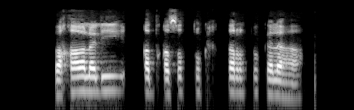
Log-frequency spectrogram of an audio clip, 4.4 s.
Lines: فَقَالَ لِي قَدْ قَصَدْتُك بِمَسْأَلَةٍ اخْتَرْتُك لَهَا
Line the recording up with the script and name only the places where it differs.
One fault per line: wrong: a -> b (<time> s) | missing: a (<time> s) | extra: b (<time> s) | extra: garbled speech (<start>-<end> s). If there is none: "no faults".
missing: بِمَسْأَلَةٍ (2.6 s)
